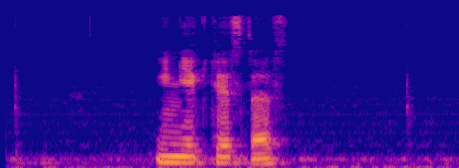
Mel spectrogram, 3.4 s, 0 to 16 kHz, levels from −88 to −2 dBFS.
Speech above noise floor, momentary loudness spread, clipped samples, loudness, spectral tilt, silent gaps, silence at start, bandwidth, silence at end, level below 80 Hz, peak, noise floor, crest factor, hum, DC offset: 32 dB; 12 LU; under 0.1%; -28 LUFS; -6 dB/octave; none; 1.15 s; 11.5 kHz; 0.4 s; -62 dBFS; -12 dBFS; -59 dBFS; 20 dB; none; under 0.1%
